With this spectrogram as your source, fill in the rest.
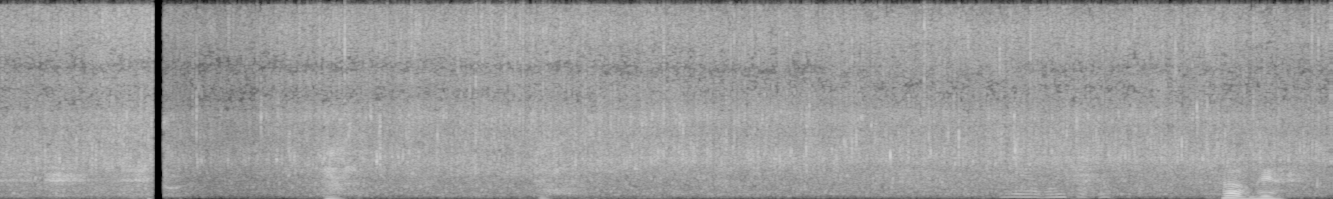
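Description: A creek streams along continuously on a hot day on the Pacific Crest Trail, steady broadband rushing water close by, with brief vocal sounds and bird chirps near the end.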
